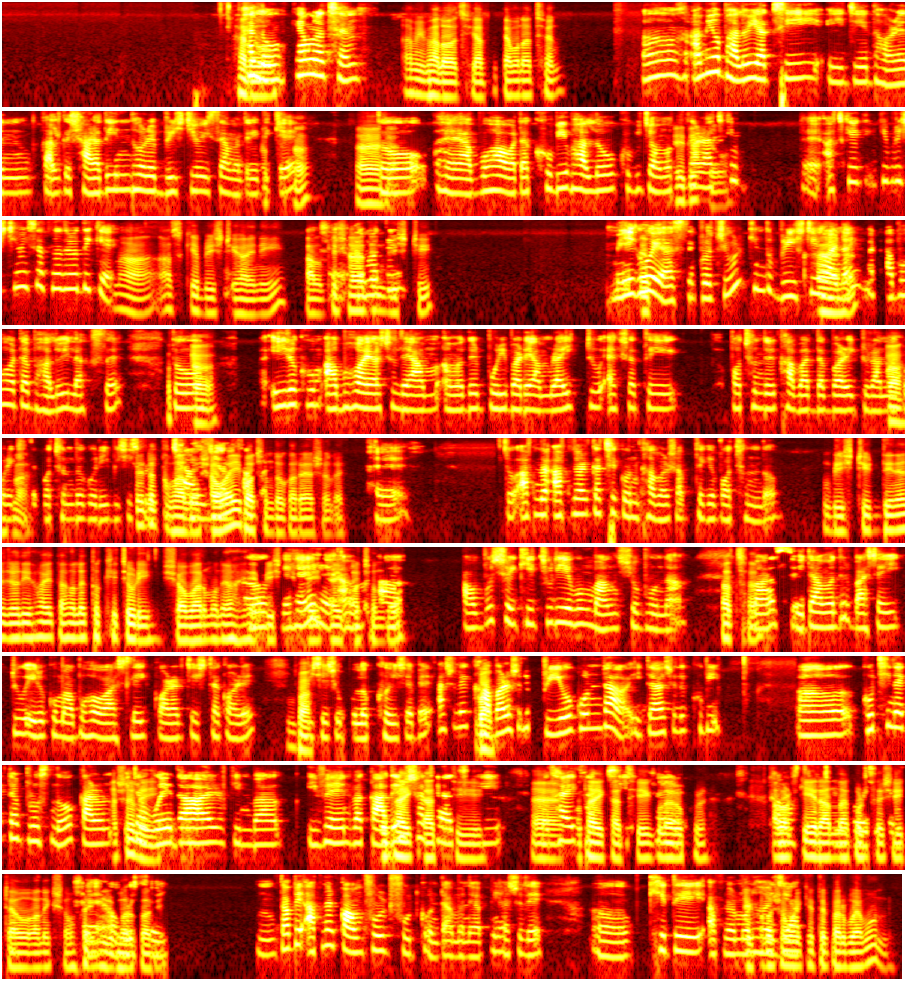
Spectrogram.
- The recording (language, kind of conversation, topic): Bengali, unstructured, আপনার প্রিয় খাবার কোনটি, এবং কেন?
- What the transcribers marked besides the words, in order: static; other background noise; distorted speech; laughing while speaking: "অনেক সময় নির্ভর করে"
